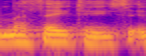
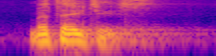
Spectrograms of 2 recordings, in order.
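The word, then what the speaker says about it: mathetes (μαθητής): And it's the word mathetes. And it's spelled M-A-T-H. Everybody say M-A-T-H. What do you see there? Math. And on the end of that, put E-T-E-S, mathetes.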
